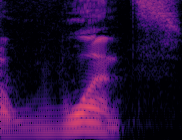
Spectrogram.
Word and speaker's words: once: Both words, they have a w sound, a w sound at the beginning. So, you know, at the beginning of a story, maybe in Game of Thrones, the very first one, they would say, once upon a time. Yeah, once. Once again, w. You want to get that w sound. So we say one.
